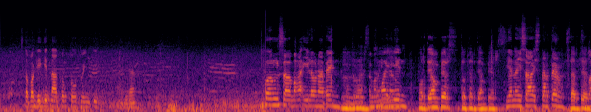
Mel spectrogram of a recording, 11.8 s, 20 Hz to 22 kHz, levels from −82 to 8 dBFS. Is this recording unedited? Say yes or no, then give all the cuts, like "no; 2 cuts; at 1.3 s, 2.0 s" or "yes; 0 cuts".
no; 1 cut; at 5.3 s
